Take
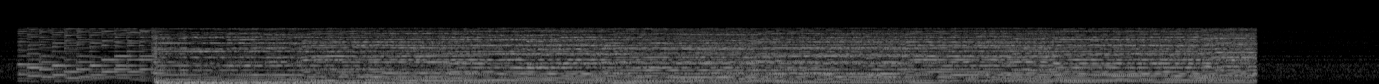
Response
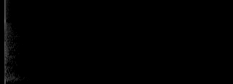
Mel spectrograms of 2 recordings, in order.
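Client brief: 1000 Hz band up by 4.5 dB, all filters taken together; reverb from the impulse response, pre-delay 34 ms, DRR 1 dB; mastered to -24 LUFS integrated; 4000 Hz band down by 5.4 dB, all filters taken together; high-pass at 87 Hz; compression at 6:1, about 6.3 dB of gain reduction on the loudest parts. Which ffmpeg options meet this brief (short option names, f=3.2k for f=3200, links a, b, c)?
-filter_complex "[0:a]highpass=87,equalizer=f=1k:t=o:g=6,equalizer=f=4k:t=o:g=-8,acompressor=threshold=-35dB:ratio=6,asplit=2[a][b];[1:a]atrim=start_sample=2205,adelay=34[c];[b][c]afir=irnorm=-1:irlink=0,volume=2.5dB[d];[a][d]amix=inputs=2:normalize=0,volume=12dB"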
